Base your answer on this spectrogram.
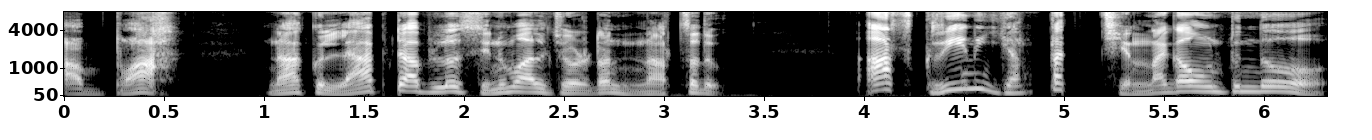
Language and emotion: Telugu, disgusted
